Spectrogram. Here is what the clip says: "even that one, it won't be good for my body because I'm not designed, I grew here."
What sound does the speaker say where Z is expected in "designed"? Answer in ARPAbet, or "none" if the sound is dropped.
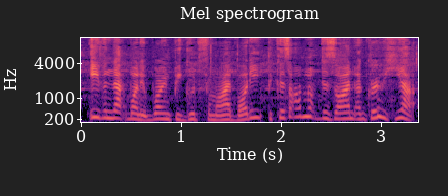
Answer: Z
